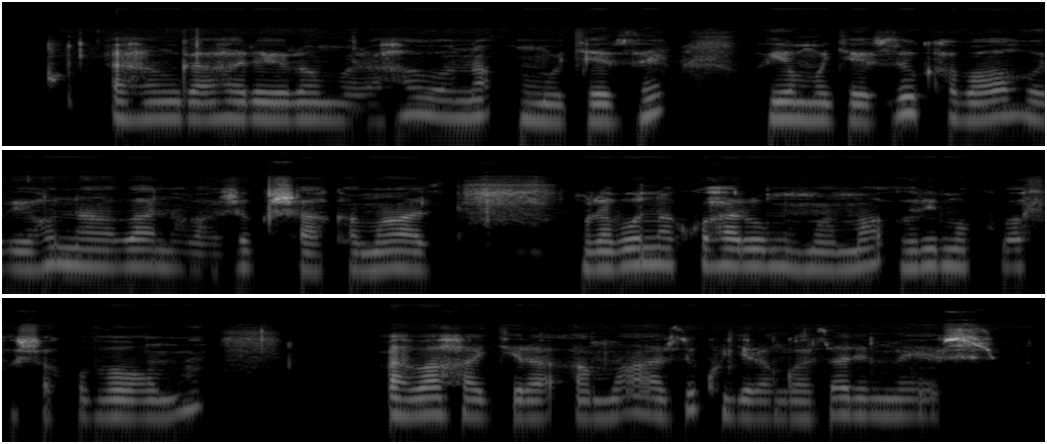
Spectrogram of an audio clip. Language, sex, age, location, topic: Kinyarwanda, female, 25-35, Huye, health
